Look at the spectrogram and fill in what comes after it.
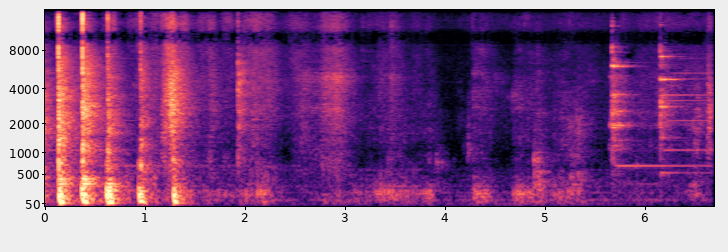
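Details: A female Dogue de Bordeaux guard dog, in the dark, reacts to strange sounds with a quick run of deep, booming barks, then falls quieter.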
